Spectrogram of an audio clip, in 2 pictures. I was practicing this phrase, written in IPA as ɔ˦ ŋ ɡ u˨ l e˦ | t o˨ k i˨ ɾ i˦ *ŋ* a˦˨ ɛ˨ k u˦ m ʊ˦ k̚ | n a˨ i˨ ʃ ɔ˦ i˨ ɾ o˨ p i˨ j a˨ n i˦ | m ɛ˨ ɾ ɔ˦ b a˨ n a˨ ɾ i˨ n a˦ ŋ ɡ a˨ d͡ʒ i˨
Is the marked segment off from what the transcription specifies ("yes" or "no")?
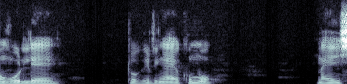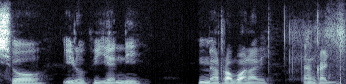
no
